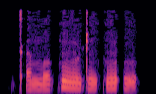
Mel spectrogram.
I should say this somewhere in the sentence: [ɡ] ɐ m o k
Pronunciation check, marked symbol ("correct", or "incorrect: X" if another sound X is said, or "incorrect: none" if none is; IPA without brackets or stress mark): incorrect: kʼ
